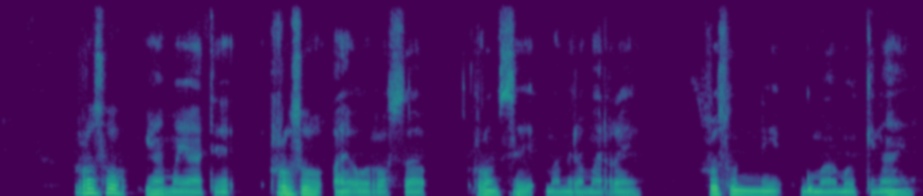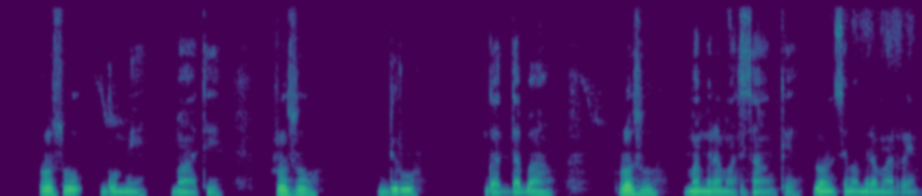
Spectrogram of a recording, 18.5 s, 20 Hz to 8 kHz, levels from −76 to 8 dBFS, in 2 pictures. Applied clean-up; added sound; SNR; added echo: none; none; none; none.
